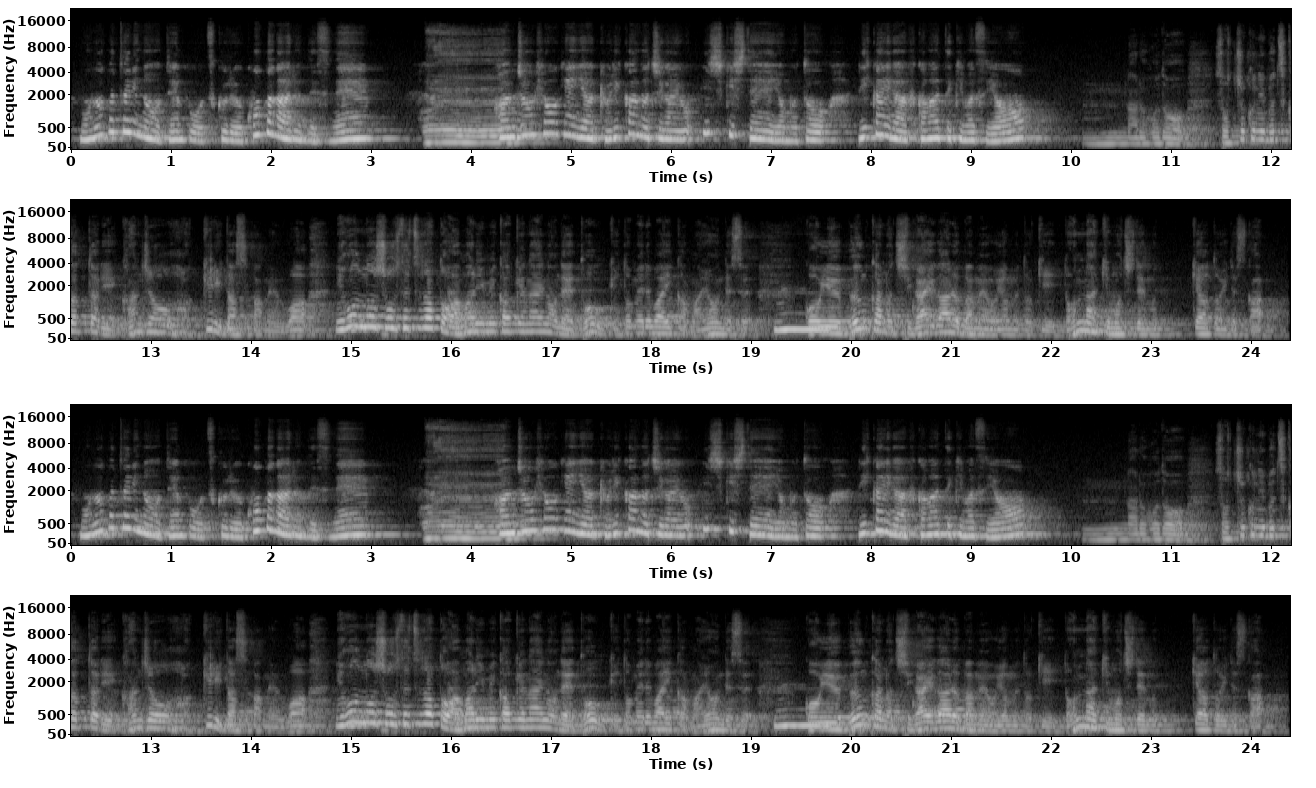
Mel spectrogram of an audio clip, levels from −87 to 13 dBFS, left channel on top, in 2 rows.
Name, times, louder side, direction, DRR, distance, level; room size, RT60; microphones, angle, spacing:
voice 1, 0.1-3.1 4.2-9.6 19.2-19.8, left 2 dB, 10° left, 3 dB, 1.0 m, -19 dB
voice 2, 3.5-4.4 10.1-19.3 19.6-23.1 23.4-24.1, equal, 5° right, 2 dB, 2.7 m, -24 dB
24.0 x 17.5 x 7.4 m, 1.0 s
head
